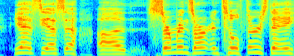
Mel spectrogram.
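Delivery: very high, loud, panicked woman's voice. Someone inside the closed church answers a visitor knocking hard, panicked voice. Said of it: "She sounds really panicked in her voice".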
